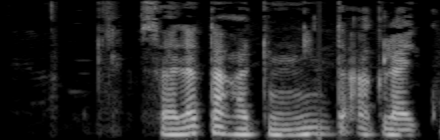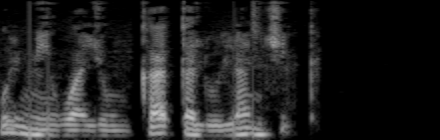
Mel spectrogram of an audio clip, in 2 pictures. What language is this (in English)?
Jauja Wanca Quechua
